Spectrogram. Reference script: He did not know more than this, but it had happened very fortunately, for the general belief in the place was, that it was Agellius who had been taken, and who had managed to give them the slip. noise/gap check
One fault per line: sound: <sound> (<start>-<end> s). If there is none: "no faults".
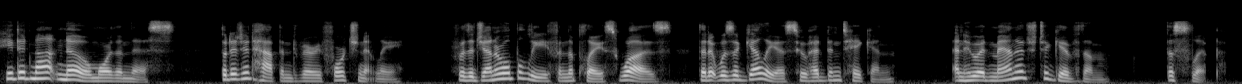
no faults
